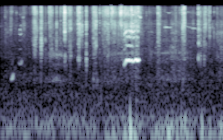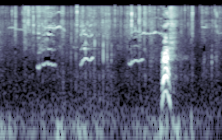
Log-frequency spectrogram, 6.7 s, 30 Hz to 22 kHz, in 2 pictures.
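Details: Miniature Pinscher puppies aged 11 weeks, 21 February 2021: brief thin whines spaced a second or two apart, ending in one sharp, louder yelp near the close, with a quiet background.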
